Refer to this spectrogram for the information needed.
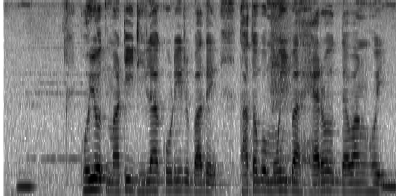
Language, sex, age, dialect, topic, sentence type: Bengali, male, 18-24, Rajbangshi, agriculture, statement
